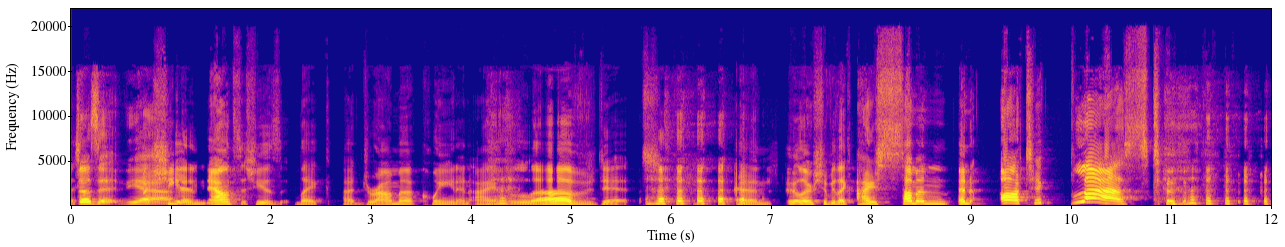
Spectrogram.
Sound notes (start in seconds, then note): 6.0 laughs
